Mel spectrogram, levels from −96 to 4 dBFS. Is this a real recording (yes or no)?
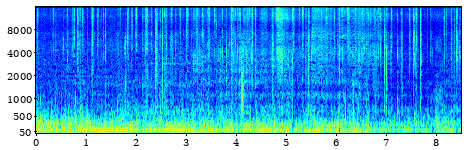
no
